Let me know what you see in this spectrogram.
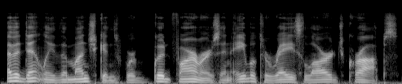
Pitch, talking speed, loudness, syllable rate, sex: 105 Hz, 180 wpm, -20 LUFS, 5.4 syllables/s, male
